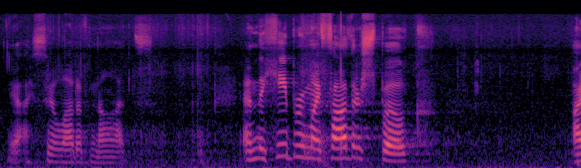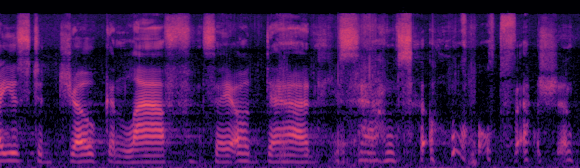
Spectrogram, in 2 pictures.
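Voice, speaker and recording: Slow-talking older woman in a reverberant sanctuary. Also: on the low side, pushed and bright. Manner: conversational and reflective, addressing the congregation. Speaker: congregant giving a talk at a service. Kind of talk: personal reflection at a Shabbat service. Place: synagogue sanctuary. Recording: long hall reverb with faint background noise.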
